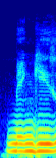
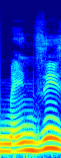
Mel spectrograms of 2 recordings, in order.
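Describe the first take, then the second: First: The middle consonant is an ng sound. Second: The middle consonant is a z sound. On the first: The speaker calls it right. "मिंगीज़ होता है" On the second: The speaker calls it wrong. "मेंजीज़ नहीं"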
